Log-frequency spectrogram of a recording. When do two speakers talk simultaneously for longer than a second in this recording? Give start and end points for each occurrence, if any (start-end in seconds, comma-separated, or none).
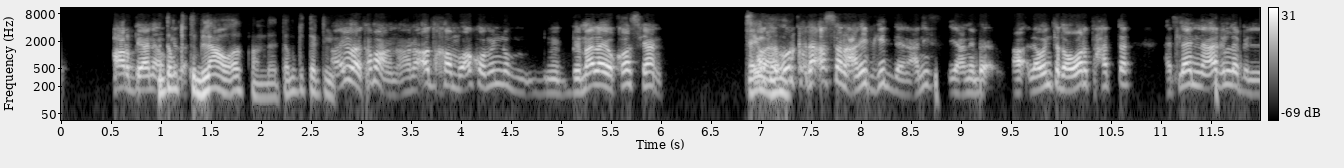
none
